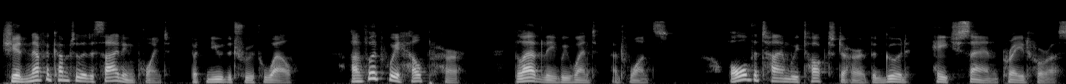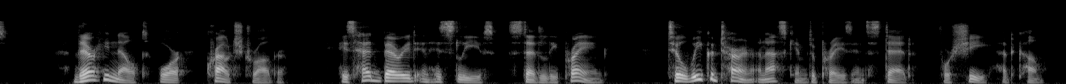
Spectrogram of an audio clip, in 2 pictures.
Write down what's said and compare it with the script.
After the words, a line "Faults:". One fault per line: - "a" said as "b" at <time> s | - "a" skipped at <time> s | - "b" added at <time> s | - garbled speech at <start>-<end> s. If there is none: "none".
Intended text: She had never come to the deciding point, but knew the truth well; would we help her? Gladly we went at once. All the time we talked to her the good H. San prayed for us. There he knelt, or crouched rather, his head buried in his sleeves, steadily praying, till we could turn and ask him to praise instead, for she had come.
She had never come to the deciding point, but knew the truth well; and would we help her? Gladly we went at once. All the time we talked to her the good H. San prayed for us. There he knelt, or crouched rather, his head buried in his sleeves, steadily praying, till we could turn and ask him to praise instead, for she had come.
Faults:
- "and" added at 3.5 s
